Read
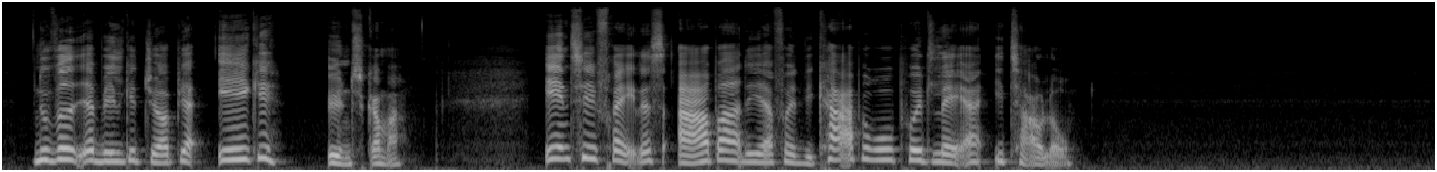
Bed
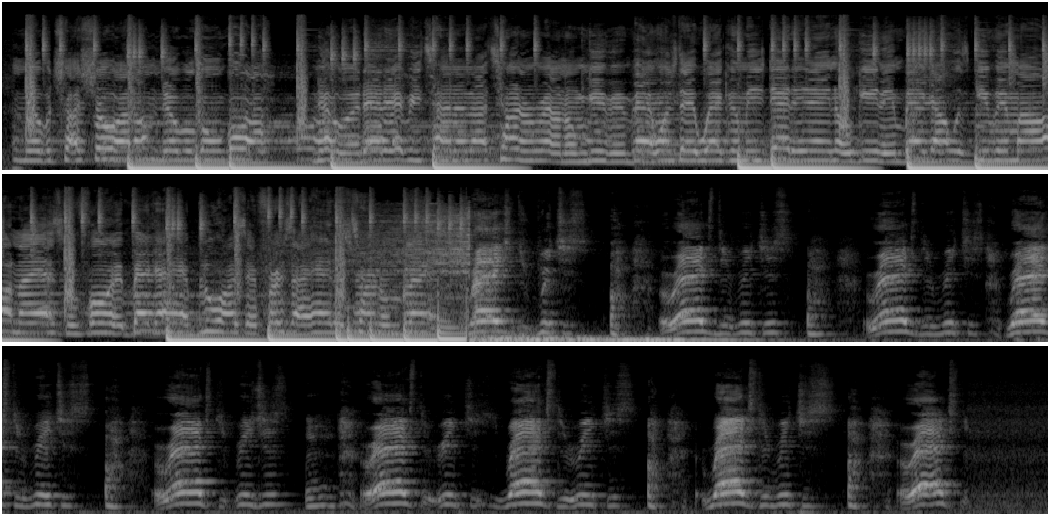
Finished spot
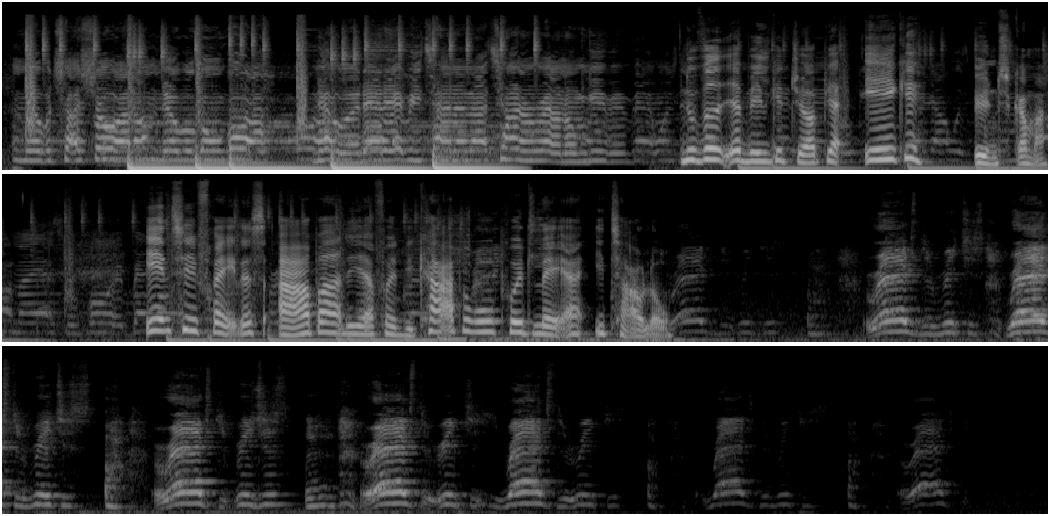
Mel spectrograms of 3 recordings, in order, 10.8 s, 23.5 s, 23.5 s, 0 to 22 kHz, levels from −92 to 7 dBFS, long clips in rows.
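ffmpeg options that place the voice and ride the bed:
-filter_complex "[0:a]adelay=4850,volume=-4dB[a];[1:a]volume=15.5dB,afade=t=out:st=4.07:d=0.66:silence=0.133352,afade=t=in:st=13.87:d=0.48:silence=0.125893,afade=t=out:st=18.91:d=1.46:silence=0.0944061[b];[a][b]amix=inputs=2:normalize=0"

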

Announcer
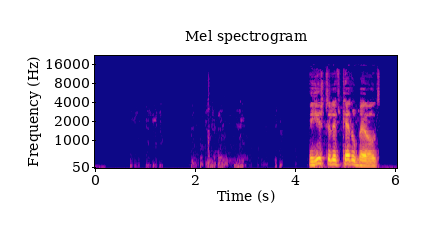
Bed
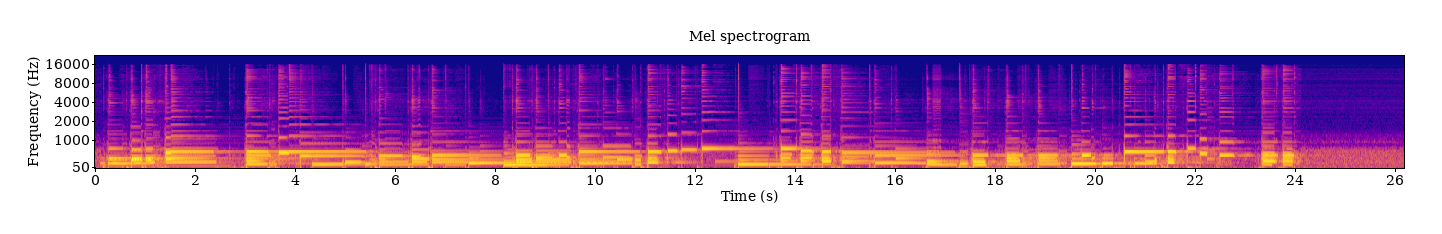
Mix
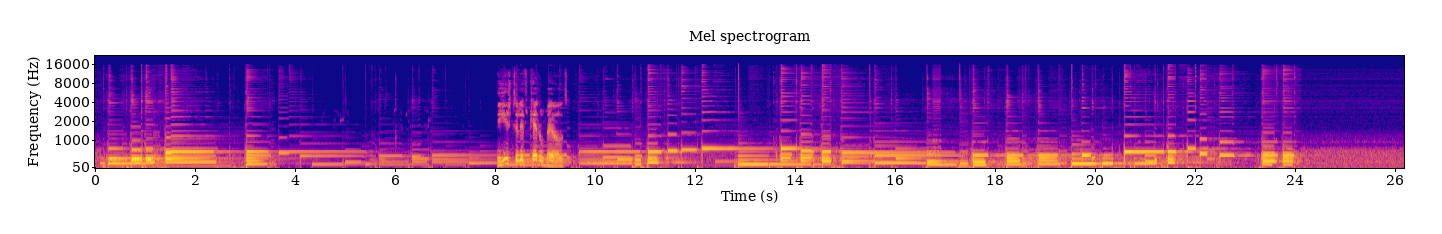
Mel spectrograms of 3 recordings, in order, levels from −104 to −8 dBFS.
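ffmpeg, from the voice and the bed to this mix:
-filter_complex "[0:a]adelay=3750,volume=-1dB[a];[1:a]volume=13.5dB,afade=t=out:st=2.76:d=0.88:silence=0.149624,afade=t=in:st=9.75:d=1.1:silence=0.16788[b];[a][b]amix=inputs=2:normalize=0"

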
